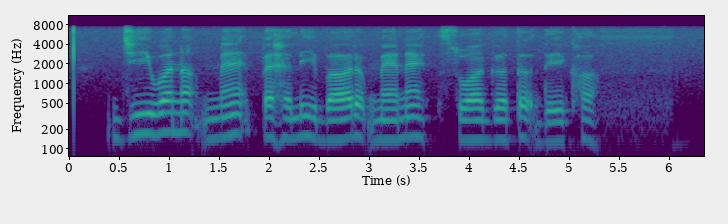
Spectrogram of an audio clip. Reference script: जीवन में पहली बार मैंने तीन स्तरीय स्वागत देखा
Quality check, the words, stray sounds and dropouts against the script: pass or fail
fail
